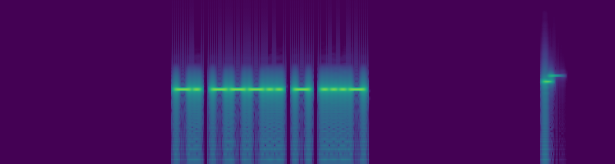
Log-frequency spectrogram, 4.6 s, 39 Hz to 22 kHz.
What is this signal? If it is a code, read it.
Morse code, heard as a keyed tone, about 34 wpm, 700 Hz. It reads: N8TV
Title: USA Call Signs Repeated 3x 35wpm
